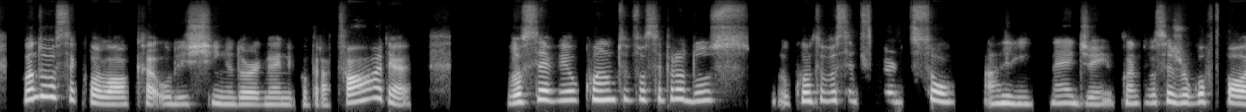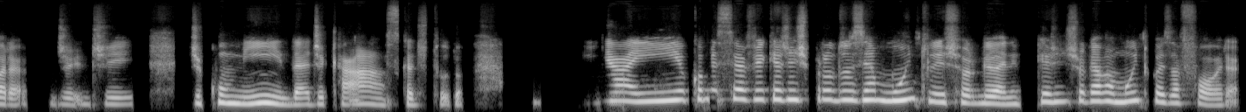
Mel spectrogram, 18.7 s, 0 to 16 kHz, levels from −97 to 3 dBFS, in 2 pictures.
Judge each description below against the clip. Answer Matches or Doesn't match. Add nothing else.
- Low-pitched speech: Doesn't match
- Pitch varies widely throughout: Matches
